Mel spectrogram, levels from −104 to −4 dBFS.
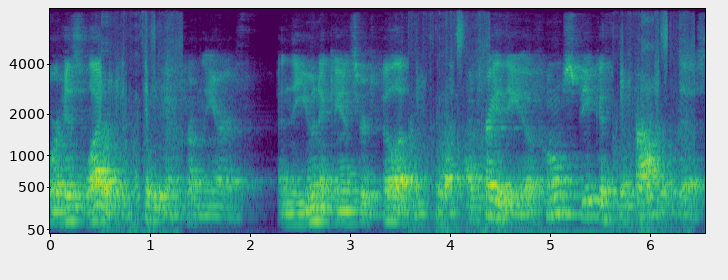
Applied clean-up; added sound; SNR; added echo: neural separator model SepFormer DNS4.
